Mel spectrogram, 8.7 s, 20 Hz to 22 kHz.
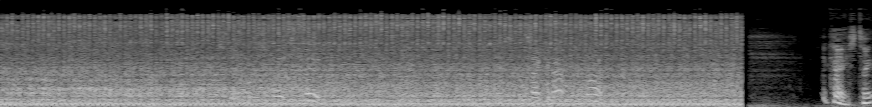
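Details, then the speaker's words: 1961 Jaguar Mk II 2.4 manual overdrive, fully warm, heard under the bonnet with the bottom off: steady loud even idle with a faint soft puffing beneath it, a suspected manifold-to-downpipe gasket exhaust leak, present cold and hot. "But I said it was when it's cold, but even when it's hot, I can still hear a very slight chump from usually the manifold down, the manifold down pipe gaskets. It's not intrusive, but it is there."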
